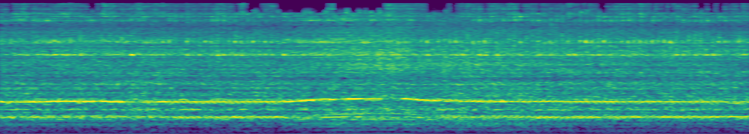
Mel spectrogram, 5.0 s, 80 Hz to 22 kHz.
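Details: Stihl BG86 two-stroke blower with a loose exhaust, started from flooded; a 10-cent diaphragm suspected, plus another problem making it rev when leaned on. Steady high revs, pitch lifting once; condition unclear.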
